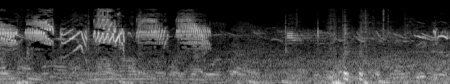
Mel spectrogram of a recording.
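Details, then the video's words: Chestnut-bellied seed finch (towa towa) at a 2023 Rosehall, Guyana whistling competition: loud buzzy trills and harsh chattering bursts for two seconds, then faint high notes while people talk nearby. "TOWA TOWA BIRD WHISTLING COMPETITION"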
